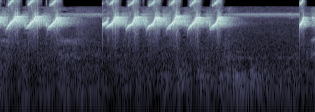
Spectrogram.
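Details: Black-throated Sunbird song for luring birds: bright high upslurred chirps in quick series of three to six, about four per second, broken by short silences, quiet background.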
